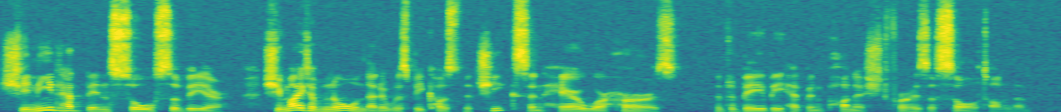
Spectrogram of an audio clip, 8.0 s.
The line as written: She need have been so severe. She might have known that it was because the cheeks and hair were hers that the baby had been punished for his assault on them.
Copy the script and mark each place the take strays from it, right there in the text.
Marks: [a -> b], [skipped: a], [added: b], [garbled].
She need have been so severe. She might have known that it was because the cheeks and hair were hers that the baby had been punished for his assault on them.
